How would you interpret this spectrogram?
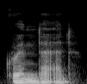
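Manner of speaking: usual speaking voice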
